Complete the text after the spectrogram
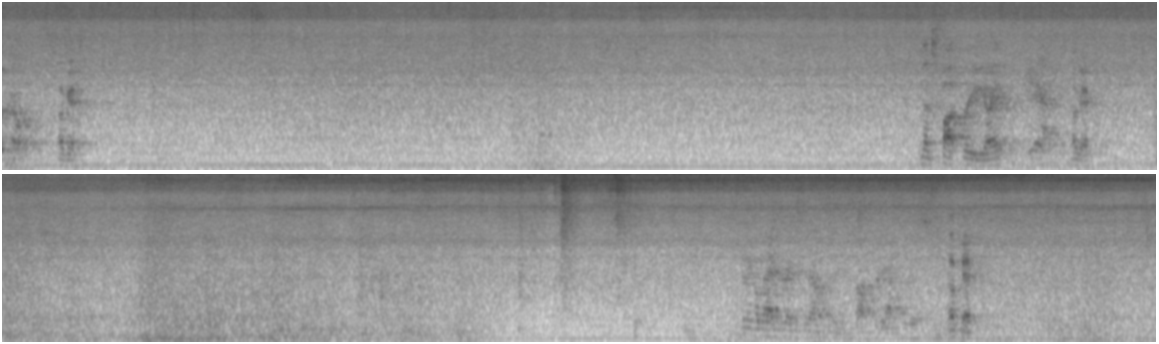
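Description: Car wash brushes spin with a steady whirring hum.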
